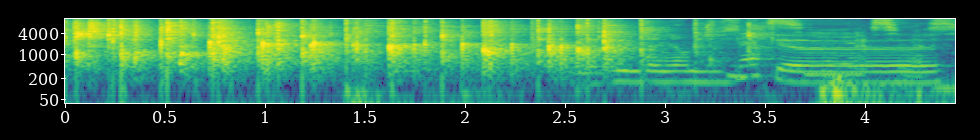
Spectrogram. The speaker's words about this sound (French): On peut vous applaudir, je pense.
